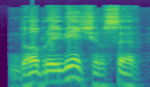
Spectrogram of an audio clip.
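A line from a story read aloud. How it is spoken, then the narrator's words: Plain. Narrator (Russian): ответил инспектор Фокс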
